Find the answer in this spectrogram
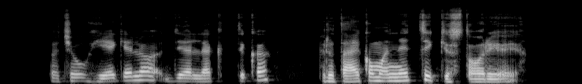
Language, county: Lithuanian, Kaunas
